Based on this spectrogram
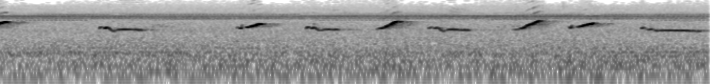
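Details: Brazilian orange-backed troupial (joão-pinto) singing a loose, repetitive pattern of about one whistled note per second, bright rising glides mixed with lower drawn-out whistles, while a continuous shrill hum runs in the background.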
